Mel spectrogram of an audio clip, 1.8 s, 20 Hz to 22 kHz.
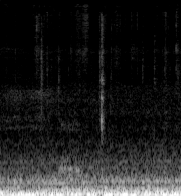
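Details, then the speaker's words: Audi A4 B6 Avant, over 20 years old, driving about 300 miles after repair. There is even road and engine rumble with no more rear knocking; the owner notes a slight whine on acceleration, possibly gearbox-related. "I've got quite a few miles under it got a good 300 miles behind it um strove fine no more knocking in the back as you can probably hear"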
